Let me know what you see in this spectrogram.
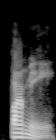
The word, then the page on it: barmy: American English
